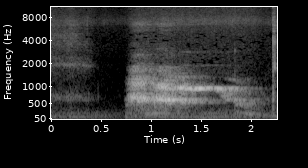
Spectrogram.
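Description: A dog barking: one drawn-out, pitched bark lasting about a second, starting a little before the middle.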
